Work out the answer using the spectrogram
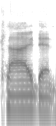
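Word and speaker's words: Klyden: Clyden.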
